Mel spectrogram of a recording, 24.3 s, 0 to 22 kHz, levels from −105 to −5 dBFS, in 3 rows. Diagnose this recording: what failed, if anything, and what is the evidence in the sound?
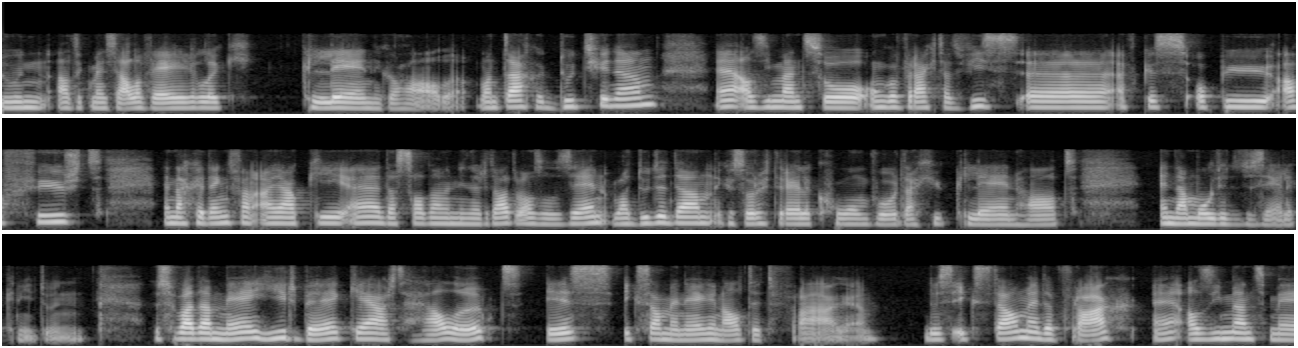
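Nothing has failed here: the speech comes through G.722 wideband telephone coding just as that codec should sound, with the band stopping near 7.7 kHz and at most a faint trace of its coding, which points to it running at the full 64 kbit/s.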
